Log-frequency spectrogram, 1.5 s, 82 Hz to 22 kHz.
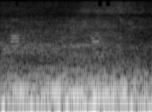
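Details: Yamaha Sniper 155R single-cylinder engine running after repair of a loud knocking; rider first suspected the rocker arm bearing, but the cause was a faulty cam chain tensioner. Now a steady, even beat with no knocking under the exhaust note; back to normal.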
